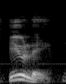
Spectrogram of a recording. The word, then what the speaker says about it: Bewdley: you're it's gonna be it doesn't pronounce like it's Billy it's bewdley English the French pronunciation would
